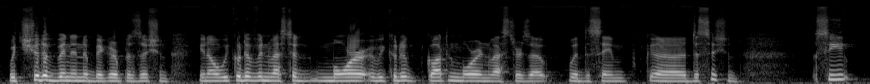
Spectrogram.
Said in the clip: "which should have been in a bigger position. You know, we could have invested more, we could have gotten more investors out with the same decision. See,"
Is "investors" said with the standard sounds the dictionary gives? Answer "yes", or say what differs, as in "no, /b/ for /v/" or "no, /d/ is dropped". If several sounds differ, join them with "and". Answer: yes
